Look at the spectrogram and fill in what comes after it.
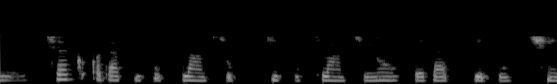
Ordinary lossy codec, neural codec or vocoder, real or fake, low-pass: none; none; real; 3.6 kHz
